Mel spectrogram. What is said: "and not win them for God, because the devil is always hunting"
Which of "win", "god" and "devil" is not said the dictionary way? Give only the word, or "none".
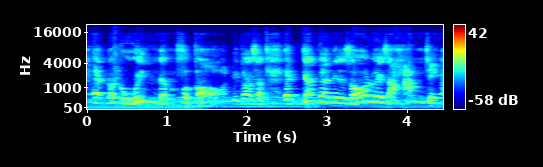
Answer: devil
